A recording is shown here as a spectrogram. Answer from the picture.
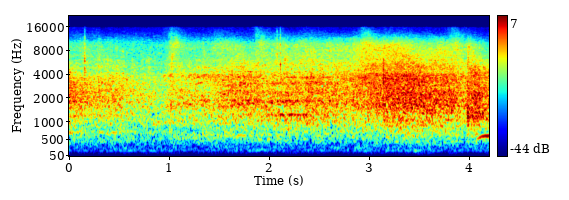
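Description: Ice hockey rink noise during play: a steady hiss of skates scraping and carving the ice, growing a little louder near the end.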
